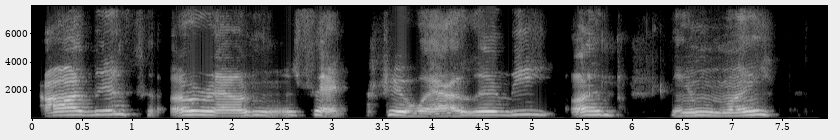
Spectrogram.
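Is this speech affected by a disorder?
Yes: spastic quadriplegic cerebral palsy; CP accent, sultry disability accent, listeners may need to listen closely.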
